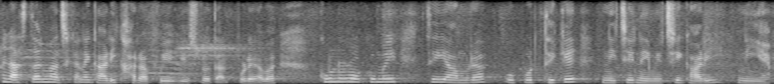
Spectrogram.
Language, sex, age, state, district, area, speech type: Bengali, female, 60+, West Bengal, Purulia, urban, spontaneous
